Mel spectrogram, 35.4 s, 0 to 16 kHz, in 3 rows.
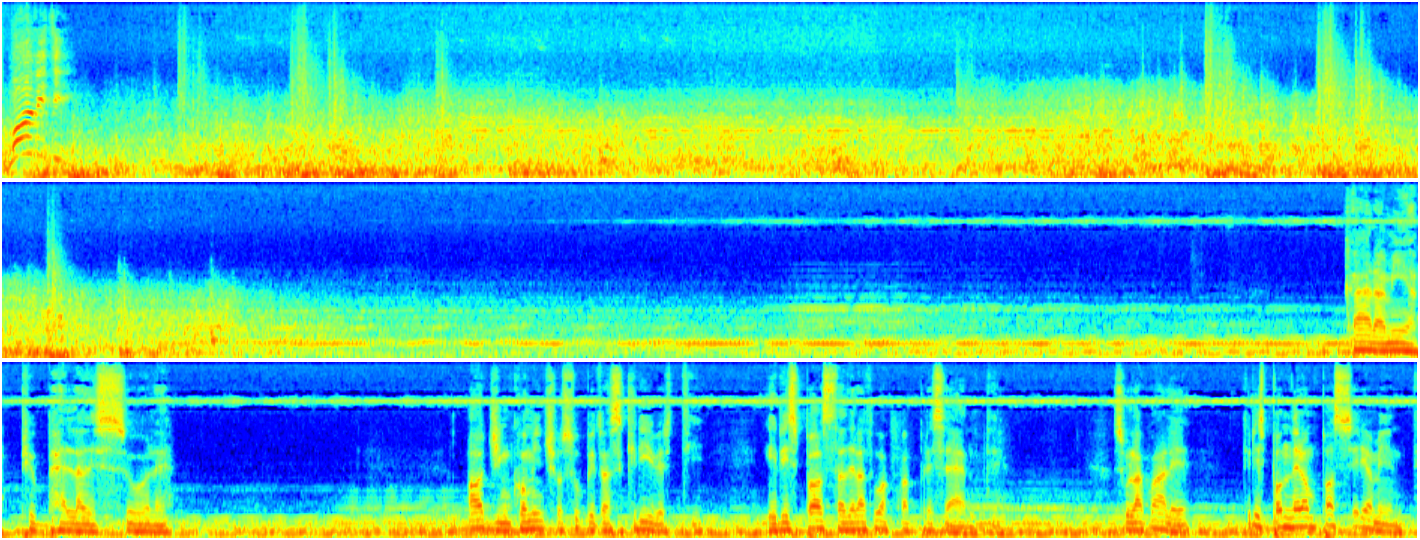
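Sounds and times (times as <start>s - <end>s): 
steady hum with faint tonal notes: 0.0s - 35.3s
artillery fire barrage: 0.6s - 5.2s, 7.9s - 13.9s
speech: 23.3s - 25.1s, 27.6s - 29.4s, 30.0s - 32.1s, 32.9s - 35.3s.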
